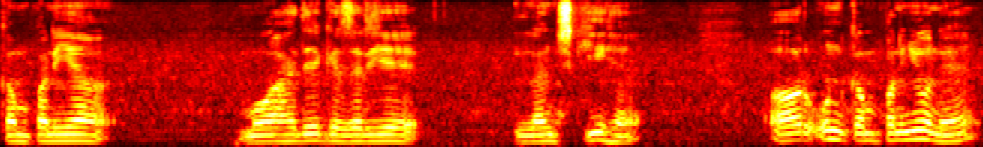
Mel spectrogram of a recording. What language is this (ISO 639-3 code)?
urd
